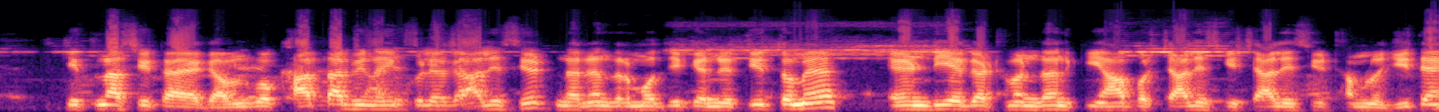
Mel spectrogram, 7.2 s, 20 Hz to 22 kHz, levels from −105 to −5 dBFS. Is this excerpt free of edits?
no; 1 cut; at 2.2 s

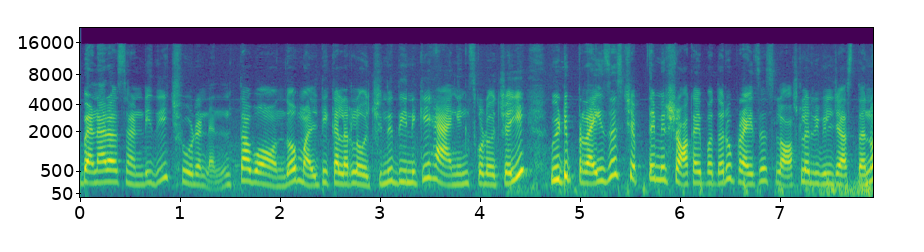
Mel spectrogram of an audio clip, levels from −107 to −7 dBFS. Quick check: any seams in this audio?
no; 0 cuts

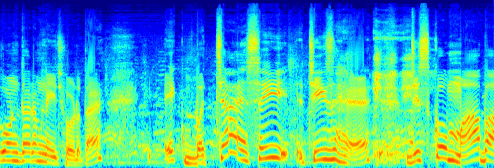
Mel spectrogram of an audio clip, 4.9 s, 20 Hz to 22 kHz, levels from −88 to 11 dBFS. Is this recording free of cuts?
yes; 0 cuts

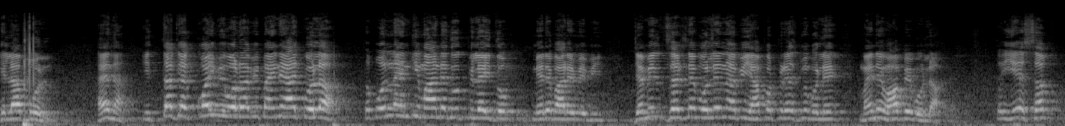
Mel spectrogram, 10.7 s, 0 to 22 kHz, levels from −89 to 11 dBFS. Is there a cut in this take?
no; 0 cuts

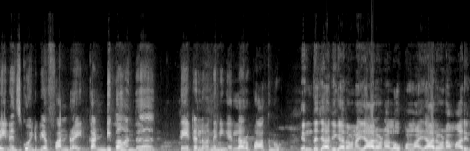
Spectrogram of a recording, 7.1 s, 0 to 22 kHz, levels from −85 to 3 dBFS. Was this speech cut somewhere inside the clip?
yes; 1 cut; at 4.3 s

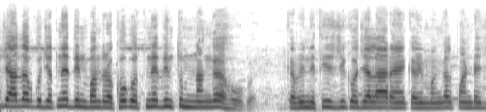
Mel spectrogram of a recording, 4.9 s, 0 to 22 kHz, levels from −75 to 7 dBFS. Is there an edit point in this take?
yes; 1 cut; at 2.8 s

